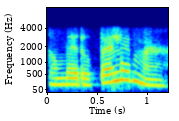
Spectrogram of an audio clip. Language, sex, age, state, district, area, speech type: Telugu, female, 60+, Andhra Pradesh, Alluri Sitarama Raju, rural, conversation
